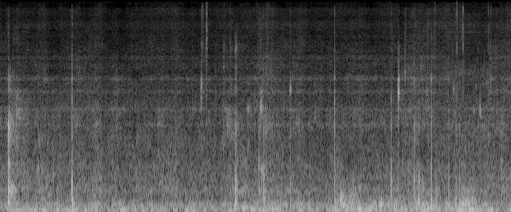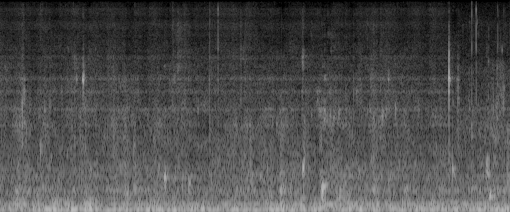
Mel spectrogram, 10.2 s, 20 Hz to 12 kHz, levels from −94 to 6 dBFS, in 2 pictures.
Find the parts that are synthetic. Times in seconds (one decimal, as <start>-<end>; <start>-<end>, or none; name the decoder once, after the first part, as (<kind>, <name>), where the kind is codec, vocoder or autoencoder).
0.0-4.5 (codec, HILCodec); 4.9-9.7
